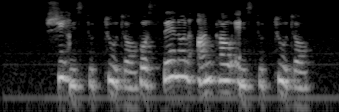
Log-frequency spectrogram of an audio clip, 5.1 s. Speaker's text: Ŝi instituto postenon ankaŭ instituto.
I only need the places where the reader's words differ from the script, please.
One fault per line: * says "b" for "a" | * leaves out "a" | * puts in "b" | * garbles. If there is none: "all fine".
all fine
